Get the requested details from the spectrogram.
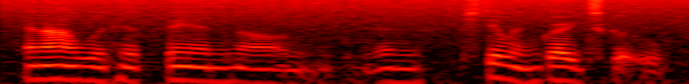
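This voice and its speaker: The woman's voice has a very deep, low pitch and a dark, mellow tone. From Simpson County, Kentucky. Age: 80s+. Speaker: local historian. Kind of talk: oral history interview. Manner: halting.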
